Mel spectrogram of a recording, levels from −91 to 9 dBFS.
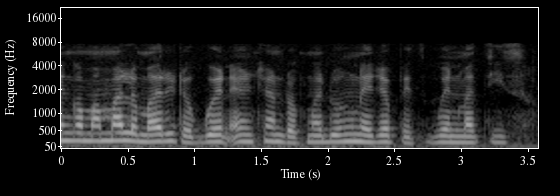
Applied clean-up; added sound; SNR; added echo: none; none; none; none.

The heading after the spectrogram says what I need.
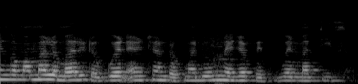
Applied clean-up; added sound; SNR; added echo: neural separator model SepFormer DNS4.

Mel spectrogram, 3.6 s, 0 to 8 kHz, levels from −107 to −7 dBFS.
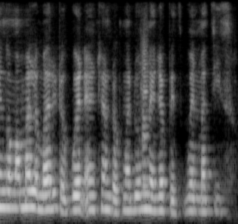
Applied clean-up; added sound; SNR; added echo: neural mask model DeepFilterNet 3.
